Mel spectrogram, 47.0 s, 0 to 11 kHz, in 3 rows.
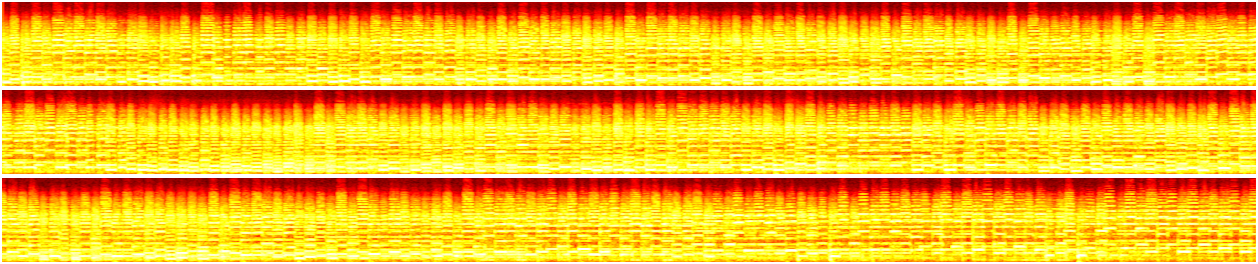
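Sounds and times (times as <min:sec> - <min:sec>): electric guitar fast notes: 0:00.0 - 0:47.0.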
